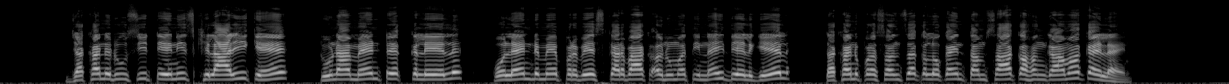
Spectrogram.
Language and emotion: Maithili, angry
